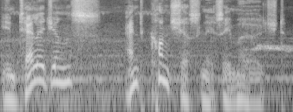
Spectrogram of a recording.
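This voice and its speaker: A man narrating a game's story in a solemn, theatrical storybook style with measured delivery. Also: sits low, huge pitch swings, background noise. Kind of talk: dramatic scripted storybook narration for a game. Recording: music behind the voice. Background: loud music.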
